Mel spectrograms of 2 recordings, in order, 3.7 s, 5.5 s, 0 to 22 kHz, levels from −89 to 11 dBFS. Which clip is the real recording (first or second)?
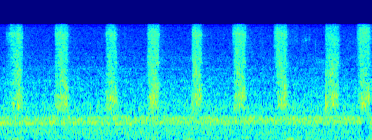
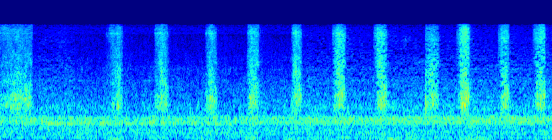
second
